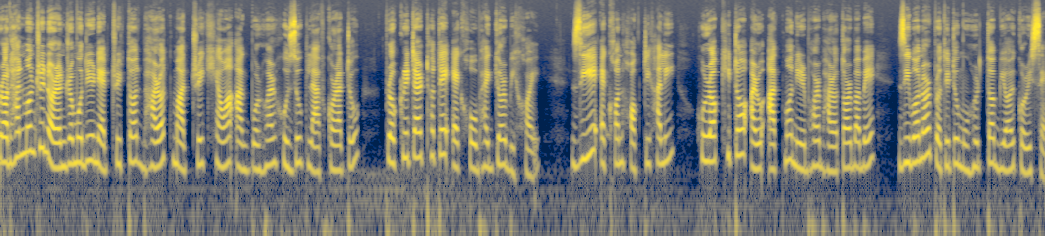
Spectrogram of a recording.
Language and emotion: Assamese, neutral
